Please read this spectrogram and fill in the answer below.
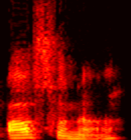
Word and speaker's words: Asana: where it would be asana with the stress on the first syllable and we discussed this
